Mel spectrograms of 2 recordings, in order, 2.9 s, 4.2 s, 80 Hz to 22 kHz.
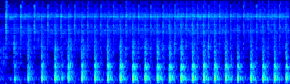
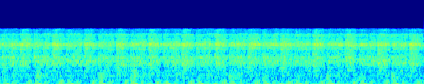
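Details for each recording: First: Stuart Models No. 10V model steam engine on air test after valve timing set: loud sharp knock about seven times a second in step with rotation, like a pneumatic drill; flywheel found loose on the crankshaft. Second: Stuart Models No. 10V model steam engine, previously a non-runner, after repair with slight crankshaft end float considered common and not a problem; a quiet, steady air hiss with even light chuffing about three beats a second, running smoothly.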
